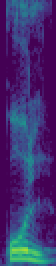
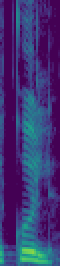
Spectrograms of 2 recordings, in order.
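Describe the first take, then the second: First: Full, heavy "q" starting कुल; heavy qaf. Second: कुल with a light, front "k"; plain light "k" starting कुल; thin kaf. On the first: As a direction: say कुल as "qul", back of the throat. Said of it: "दो नुक्तों वाला कुल मोटा पढ़ा". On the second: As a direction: say कुल as "kul", thin k sound. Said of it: "बारीक डंडी वाला काफ बोलेंगे". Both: Shown as a demonstration.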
